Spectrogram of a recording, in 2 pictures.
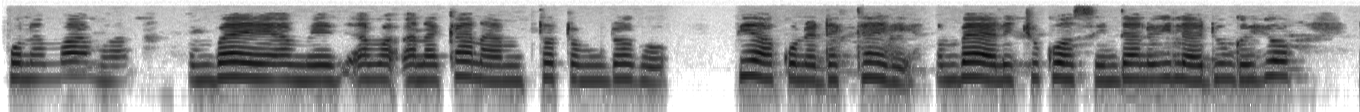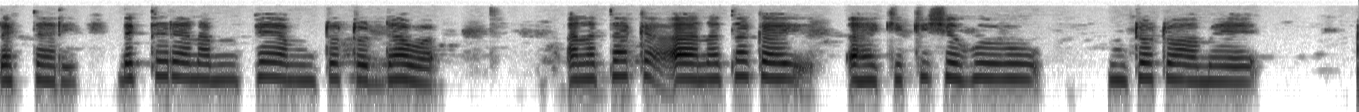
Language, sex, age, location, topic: Swahili, female, 36-49, Wajir, health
